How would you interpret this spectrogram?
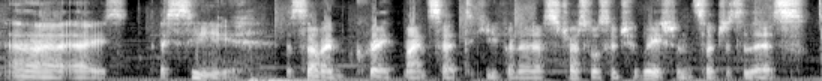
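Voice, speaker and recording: A man voicing a calm, philosophical yoga guru in a video game, speaking in measured, formal, politely preachy phrases. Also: low-pitched, faint music behind, rough recording. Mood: serene, preachy. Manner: measured, formal, serene lecturing.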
